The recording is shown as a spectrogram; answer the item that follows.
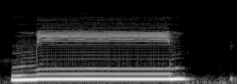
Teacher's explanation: میم بھی ہونٹوں کے گیلے حصے سے نکلتے ہیں, جہاں سے با نکلتا ہے وہاں سے ہی میم نکلتا ہے. دیکھیں آپ ادا کر کے دیکھیں, دونوں ہونٹ آپس میں ٹکراتے ہیں تو میم ادا ہوتا ہے, یعنی کہ میم کا مخرج دونوں ہونٹوں کی تری ہے.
